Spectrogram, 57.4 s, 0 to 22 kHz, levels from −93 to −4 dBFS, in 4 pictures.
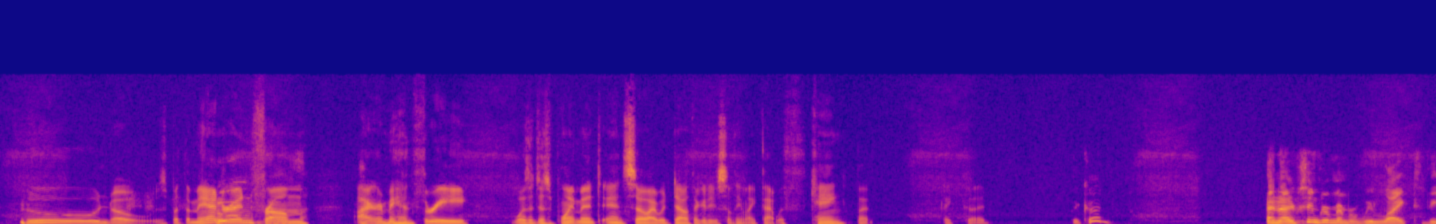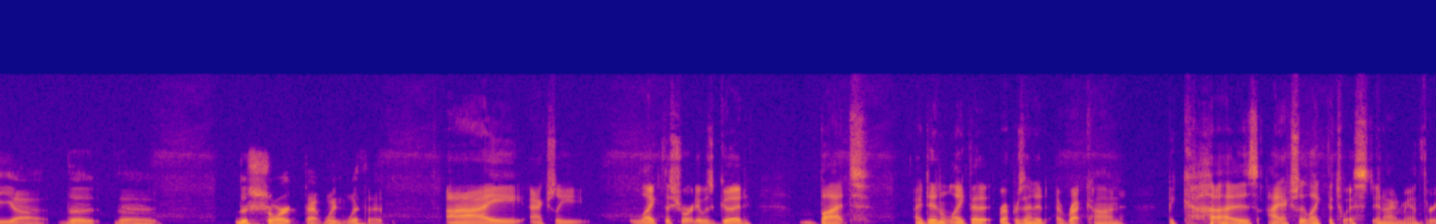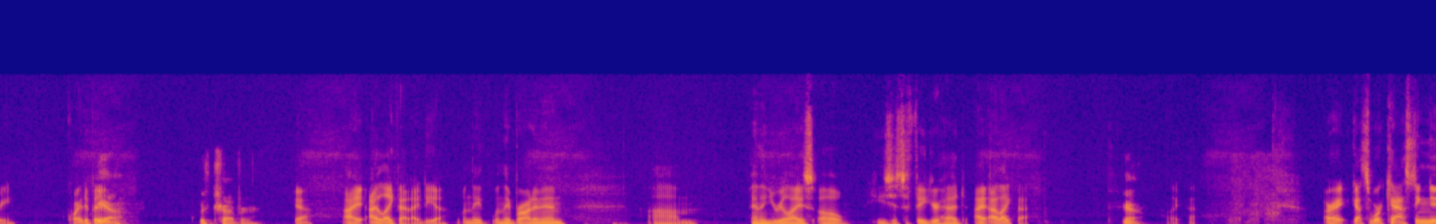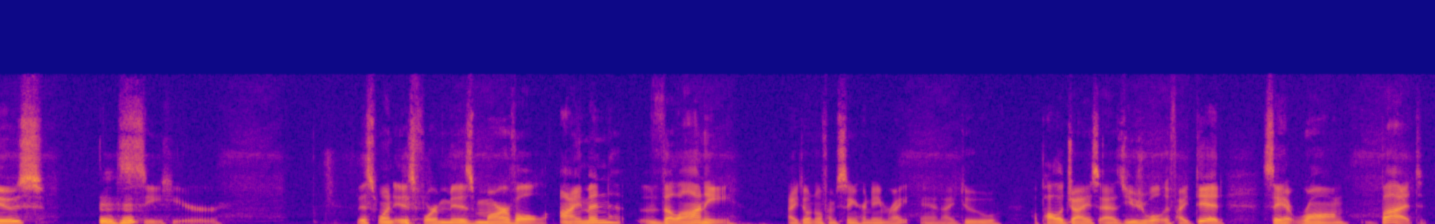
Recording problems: hiss; faint; throughout; 30 dB below the speech

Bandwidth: 14.5 kHz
